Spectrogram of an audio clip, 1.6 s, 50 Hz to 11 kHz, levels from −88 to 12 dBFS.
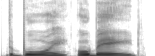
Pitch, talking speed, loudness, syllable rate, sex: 220 Hz, 115 wpm, -14 LUFS, 3.5 syllables/s, female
